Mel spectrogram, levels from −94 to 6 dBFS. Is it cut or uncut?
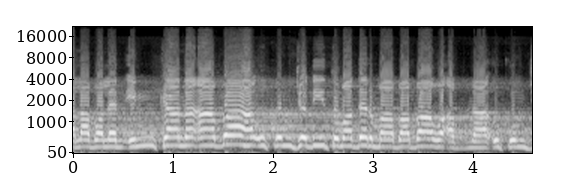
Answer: uncut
